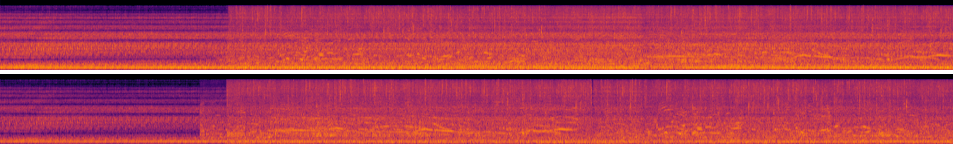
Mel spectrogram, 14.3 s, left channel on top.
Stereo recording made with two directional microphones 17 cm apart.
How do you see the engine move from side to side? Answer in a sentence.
In this clip you hear the engine stay put.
